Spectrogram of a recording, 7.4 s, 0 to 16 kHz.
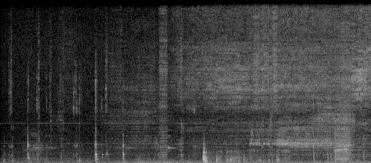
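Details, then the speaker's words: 2007 Audi A8 with air suspension stuck at highest position: steady hiss swelling louder from the loosened front-left air spring line fitting, confirming air pressure reaches the valve block. "and we can definitely hear air coming from the fitting so let's quickly tighten it again so we know the air is making it all the way up until the air blocks"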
